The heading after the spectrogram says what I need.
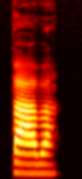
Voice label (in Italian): "paba", lingua sarda, fem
